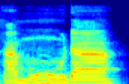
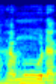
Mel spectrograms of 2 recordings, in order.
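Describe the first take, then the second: First: The final vowel is long, said before a stop. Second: The final vowel is short, flowing into the next word. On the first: The reader stops on this word. "kalau berhenti kita kena sebutlah samuda" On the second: The reading continues without stopping. "bacaan dia ialah pendek"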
